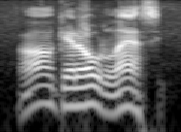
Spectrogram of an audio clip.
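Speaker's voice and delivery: loud shout while running off; high, loud parting yell. A narrator's reading. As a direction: call it back over your shoulder. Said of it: "he shouted".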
